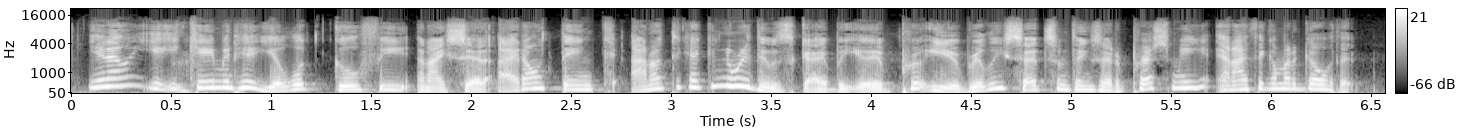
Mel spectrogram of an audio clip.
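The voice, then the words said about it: Impression of Barbara from Shark Tank. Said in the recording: “my Barbara impression ... My Barbara.”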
